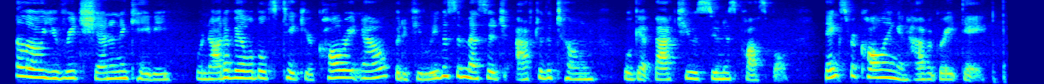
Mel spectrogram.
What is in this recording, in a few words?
Voice Mail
